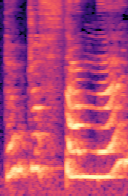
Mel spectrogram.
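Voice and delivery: high, loud, slow scolding shriek; screaming mother. A narrator's reading. Mother screaming at her husband, high and loud. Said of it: "screamed at Mister Gloop".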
